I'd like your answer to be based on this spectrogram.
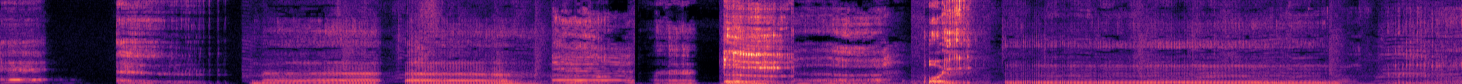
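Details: Female burping compilation: a series of loud, drawn-out voiced belches separated by short pauses, with music behind. Repeated burping.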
